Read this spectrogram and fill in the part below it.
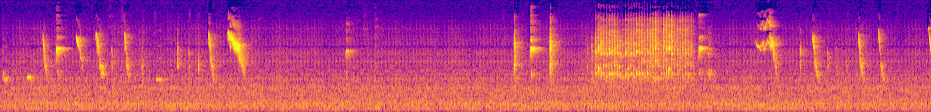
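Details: Young white Java sparrow practising song indoors, filmed unnoticed: scattered thin chirps and clicks, a long quiet gap, then a brief hiss of noise followed by more sparse high notes.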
